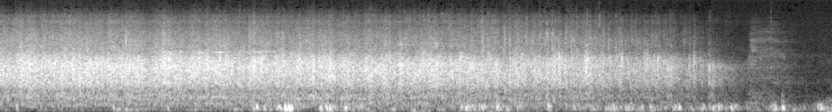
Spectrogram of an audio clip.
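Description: An audience claps steadily in a dense, sustained wash of applause that holds for several seconds, then gradually thins out and fades toward the end.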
